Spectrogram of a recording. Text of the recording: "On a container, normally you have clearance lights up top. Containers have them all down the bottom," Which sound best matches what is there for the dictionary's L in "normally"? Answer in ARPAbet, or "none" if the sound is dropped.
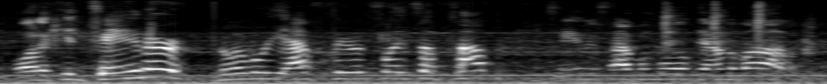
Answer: L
